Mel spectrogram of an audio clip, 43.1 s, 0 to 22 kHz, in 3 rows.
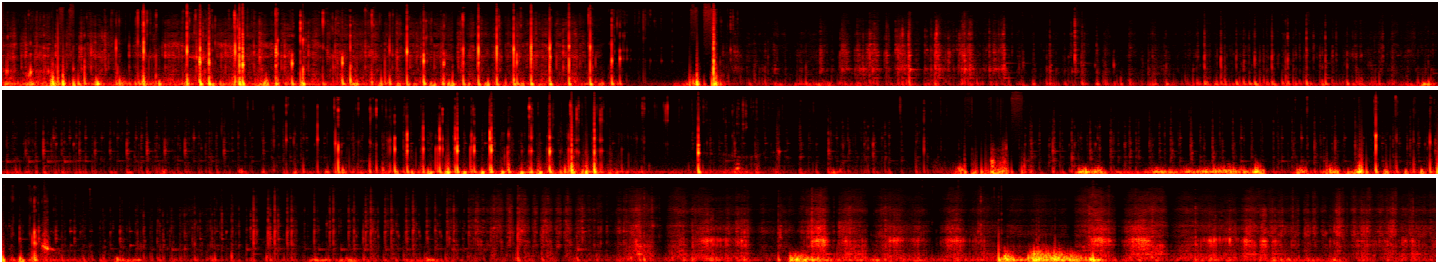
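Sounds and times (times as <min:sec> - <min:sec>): fingers tapping on microphones: 0:00.2 - 0:06.3, 0:17.1 - 0:20.5, 0:23.6 - 0:30.1.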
